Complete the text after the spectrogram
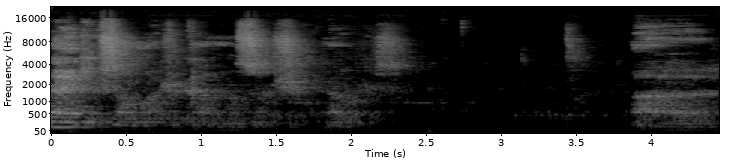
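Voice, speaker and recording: A man's booming, put-on character voice at a moderate pace, with strong echo. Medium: actual play. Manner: loud, hearty, effusive.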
